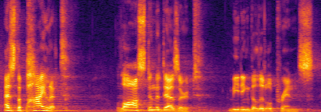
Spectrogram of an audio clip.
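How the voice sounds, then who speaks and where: A man's voice: medium pitch, a little slow. A man acting as master of ceremonies, introducing a cast in a live curtain-call announcement. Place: live performance hall. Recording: echoey hall with noticeable noise.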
